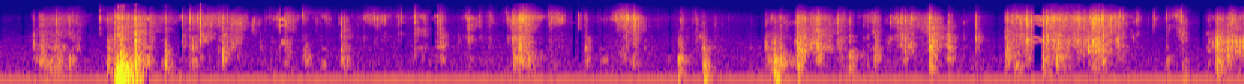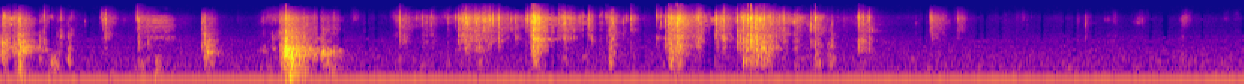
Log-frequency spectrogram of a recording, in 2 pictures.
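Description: Plastic shrink wrap being slit and torn off a cardboard hobby box of trading cards, then the box flap opened and the packs and cards handled: irregular crinkling, tearing and rustling, quieter in the last two seconds. A steady low electrical hum runs underneath.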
